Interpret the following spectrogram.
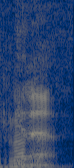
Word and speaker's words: Radler: But you got to say it like with a purr. Yeah, Radler.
